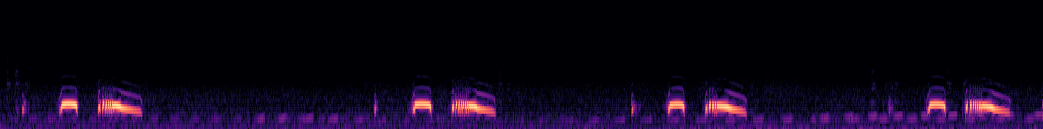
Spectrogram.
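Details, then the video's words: Spotted dove flock call, four steady repeats about every two and a half seconds, each a soft short coo leading into a longer downward croo, with faint low background hum. "Tiếng chim Cu Đất Gọi Bầy"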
